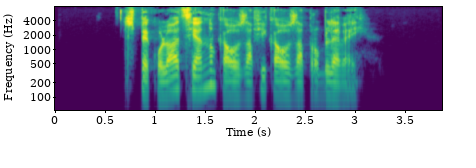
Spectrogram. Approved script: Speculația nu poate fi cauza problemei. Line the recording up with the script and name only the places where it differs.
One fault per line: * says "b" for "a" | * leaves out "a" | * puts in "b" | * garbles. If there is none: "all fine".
* says "cauza" for "poate"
